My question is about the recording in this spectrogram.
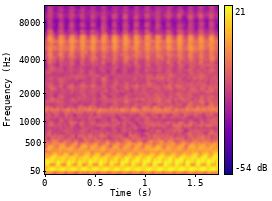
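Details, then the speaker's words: Suzuki Boulevard C50 V-twin after new fuel injector and Cobra FI2000 fuel controller install, warming up: light, even ticking about eight times a second over a deep, steady idle; normal valve tick. "once she warms up that's normal though you don't you don't want to have quiet valves loud valves are happy valves on these [Music] bikes"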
